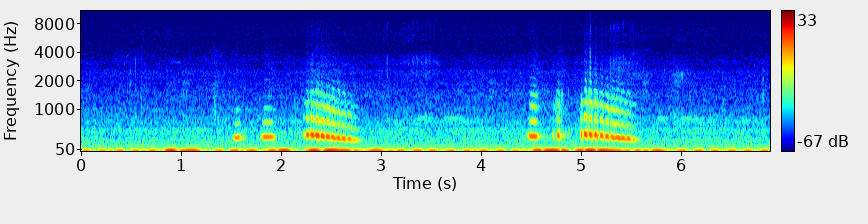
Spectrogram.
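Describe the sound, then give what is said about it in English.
A bird outside calls twice, each time a couple of short clipped notes leading into a longer, falling, harmonic cry, fairly clear over a low steady hum with no one talking. “I hear a bird out there.”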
